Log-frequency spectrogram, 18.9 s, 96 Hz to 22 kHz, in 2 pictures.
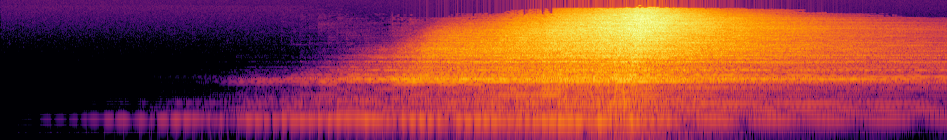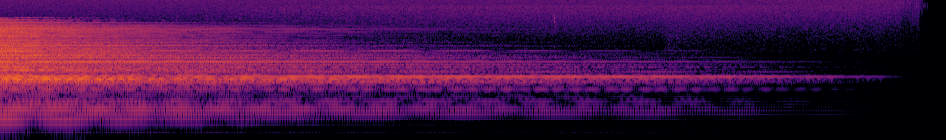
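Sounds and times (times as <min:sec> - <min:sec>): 
18 inch china cymbal roll: 0:03.8 - 0:09.6.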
